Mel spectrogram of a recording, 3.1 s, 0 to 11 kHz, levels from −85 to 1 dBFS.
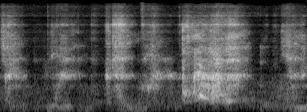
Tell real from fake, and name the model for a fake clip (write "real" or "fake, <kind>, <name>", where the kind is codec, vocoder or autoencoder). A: fake, codec, SNAC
